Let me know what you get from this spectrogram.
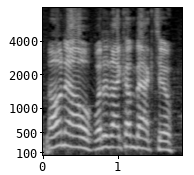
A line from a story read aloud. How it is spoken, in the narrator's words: I yelped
